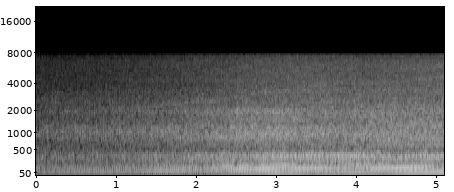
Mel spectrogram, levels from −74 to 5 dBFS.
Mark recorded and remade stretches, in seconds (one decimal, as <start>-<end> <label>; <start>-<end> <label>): 0.0-3.5 recorded; 3.5-4.2 remade; 4.2-5.1 recorded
